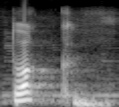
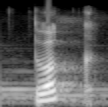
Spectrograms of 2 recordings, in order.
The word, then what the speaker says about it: त्वक्: फिर है हस्तात्, आपको यहाँ पे रुकना है, अर्धवर्ण त पे, फिर दोबारा से है त्वक, अर्धवर्ण त, पूर्ण वर्ण व और अर्धवर्ण क, त्वक।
